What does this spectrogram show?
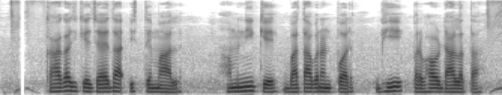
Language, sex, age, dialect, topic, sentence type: Bhojpuri, male, 18-24, Southern / Standard, agriculture, statement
